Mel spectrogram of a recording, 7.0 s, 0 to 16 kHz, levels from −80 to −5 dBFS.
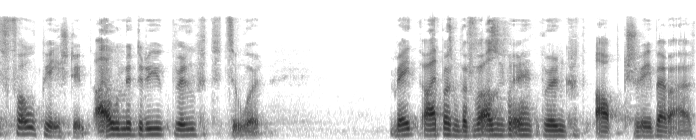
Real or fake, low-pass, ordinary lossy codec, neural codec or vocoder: fake; 9.9 kHz; AAC, 48 kbps; autoencoder, 22.05 kHz, a latent of 192 numbers a frame, VITS, trained on one speaker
